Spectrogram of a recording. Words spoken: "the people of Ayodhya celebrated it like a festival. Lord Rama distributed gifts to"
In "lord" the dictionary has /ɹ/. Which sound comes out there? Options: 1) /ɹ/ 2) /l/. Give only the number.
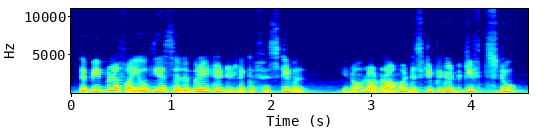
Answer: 2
